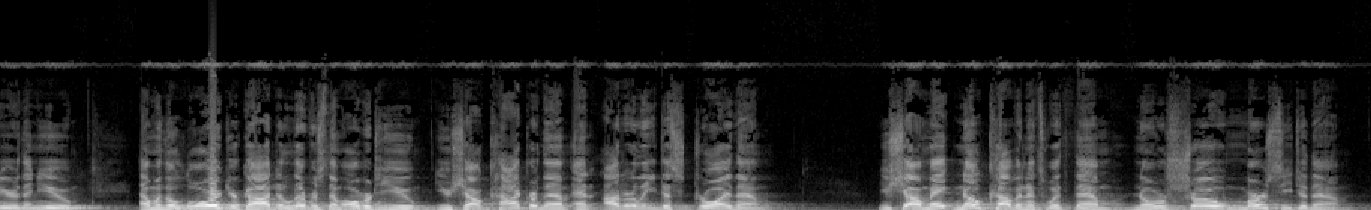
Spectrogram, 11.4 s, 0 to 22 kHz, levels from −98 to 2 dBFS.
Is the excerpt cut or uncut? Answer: uncut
